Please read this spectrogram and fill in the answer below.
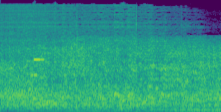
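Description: Overlapping chatter of many voices, with no single voice or words standing out, and a brief high beep about two-thirds of a second in.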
